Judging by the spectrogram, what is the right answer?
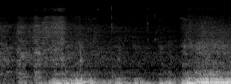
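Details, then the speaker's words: Cammed 4.8 Silverado V8 with Summit Racing cam and higher-stall torque converter, before tuning, start with no foot on pedal: lumpy rumble sags and stumbles after firing, bogging at idle; check engine light blinking for misfire. "see how it bogs down a little so we're gonna get all of that addressed"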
